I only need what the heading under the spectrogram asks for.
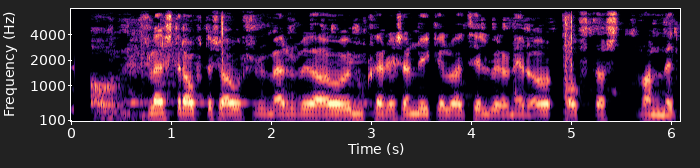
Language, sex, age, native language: Icelandic, male, 20-29, Icelandic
